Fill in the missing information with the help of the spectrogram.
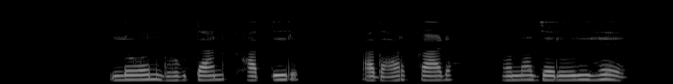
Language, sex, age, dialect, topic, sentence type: Magahi, female, 60-100, Southern, banking, question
